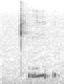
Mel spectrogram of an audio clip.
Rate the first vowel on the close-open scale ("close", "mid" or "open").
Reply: close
